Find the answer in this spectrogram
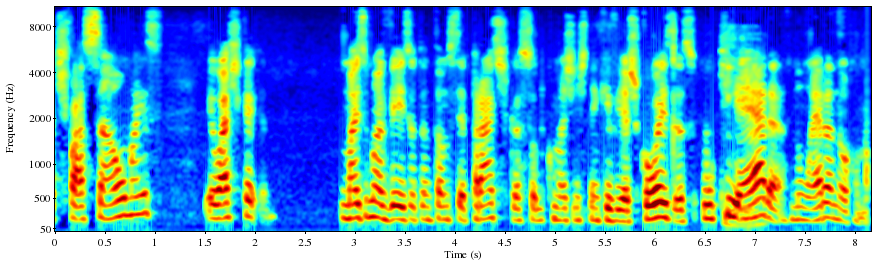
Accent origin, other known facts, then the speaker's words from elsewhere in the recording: Rio de Janeiro, Brazil; Ah, eu sou do Rio, né?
